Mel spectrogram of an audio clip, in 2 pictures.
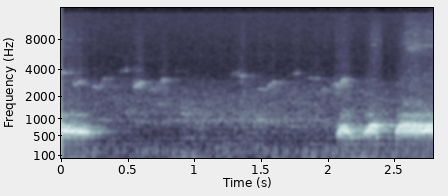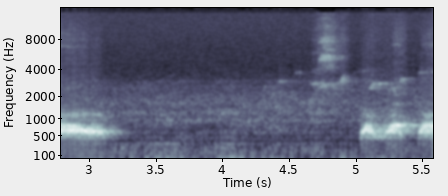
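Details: Frequently calling caged spotted dove used for luring wild doves: mellow low-pitched coo phrases, each a stuttered double note then a long hoot, about every three seconds, with faint distant chirps.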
